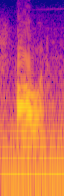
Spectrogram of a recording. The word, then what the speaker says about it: phone: but it's actually pronounced phon. So that's the difference, because PH gives you your F.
